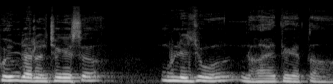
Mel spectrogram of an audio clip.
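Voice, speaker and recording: In a dark, mellow tone, a man speaks at a fairly high pitch and a fairly slow pace with fairly even intonation, and audible room echo surrounds him. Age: 80s+. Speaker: pastor. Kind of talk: sermon.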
